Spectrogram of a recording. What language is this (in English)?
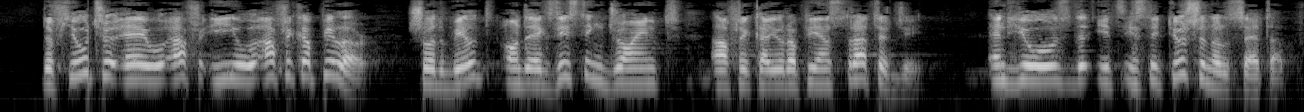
English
